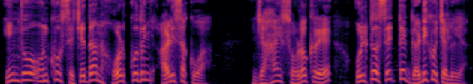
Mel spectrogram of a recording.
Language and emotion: Santali, disgusted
